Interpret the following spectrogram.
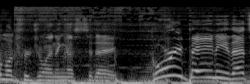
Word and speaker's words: Cory Boehne: Cory Boehne, that's how you say his name.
